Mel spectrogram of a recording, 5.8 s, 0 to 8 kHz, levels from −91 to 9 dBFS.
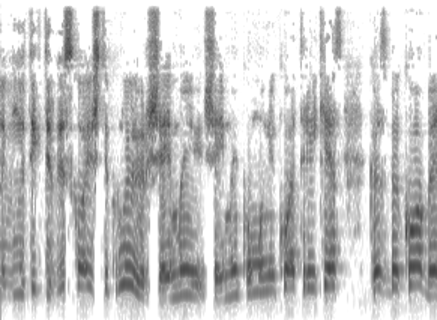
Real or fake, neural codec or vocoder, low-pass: real; none; 7.2 kHz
